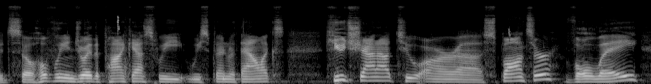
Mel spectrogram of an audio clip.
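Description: A speech recording with two short decoded corrupt frames: a brief glitch at 1.18 s and a quieter one at 5.09 s, each spanning about a couple of frames where flipped bits sent energy to the wrong frequencies. A spectrogram shows brief misplaced vertical smears; the waveform shows small spikes.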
